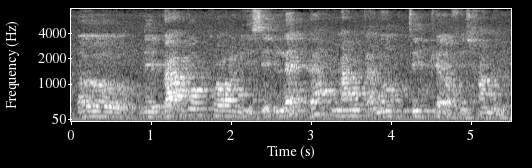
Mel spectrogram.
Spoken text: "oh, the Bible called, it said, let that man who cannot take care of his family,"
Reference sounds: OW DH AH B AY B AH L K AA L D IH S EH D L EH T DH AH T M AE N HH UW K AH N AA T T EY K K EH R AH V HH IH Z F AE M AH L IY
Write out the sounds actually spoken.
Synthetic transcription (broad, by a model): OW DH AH B AY B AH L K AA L IH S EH L EH T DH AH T M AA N K AH N AA T T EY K K EH R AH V HH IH S F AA M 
